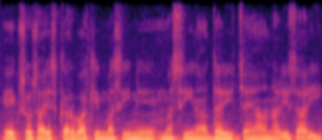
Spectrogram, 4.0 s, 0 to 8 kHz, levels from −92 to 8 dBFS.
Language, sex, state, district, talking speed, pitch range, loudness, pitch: Rajasthani, male, Rajasthan, Nagaur, 150 wpm, 145-155 Hz, -14 LUFS, 150 Hz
